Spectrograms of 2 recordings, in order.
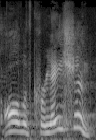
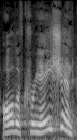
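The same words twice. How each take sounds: First: "all" leaned on, slow and drawn out; slow "all of creation" with the push on "all"; stress on all. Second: Slow "All of creation" with the push on "creation"; stress on creation. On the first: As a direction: land the weight on "all". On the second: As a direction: push the word "creation", slowly. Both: Shown as a demonstration.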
